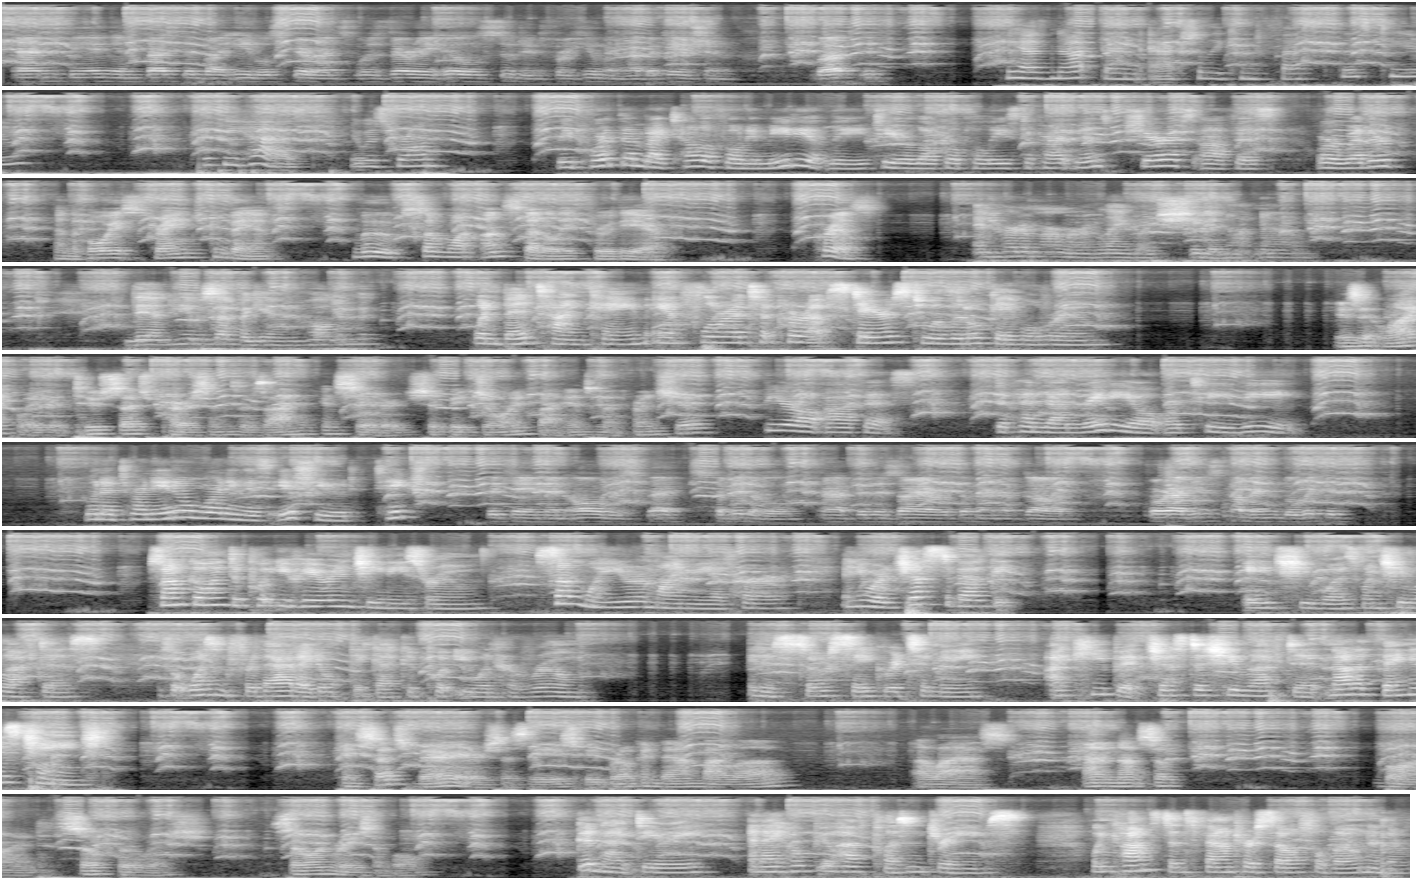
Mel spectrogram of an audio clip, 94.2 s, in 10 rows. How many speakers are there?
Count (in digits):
7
